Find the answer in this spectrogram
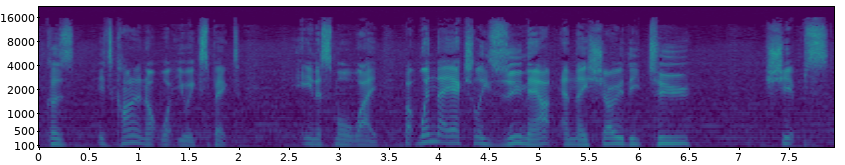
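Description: A man's voice: a little high, unhurried, soft background music. An Australian man speaking casually as a podcast guest, hedging and repeating words for emphasis. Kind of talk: casual chat.

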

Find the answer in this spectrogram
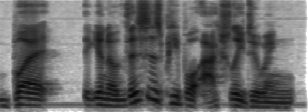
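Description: A man's voice: medium pitch, very animated, measured pace. A man chatting informally and enthusiastically on a podcast. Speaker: podcast speaker with theater background. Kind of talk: casual podcast chat.

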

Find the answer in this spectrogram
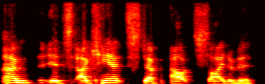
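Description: A man with a husky voice talking thoughtfully and articulately as a musician being interviewed. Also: sits high, slow, a bit bright. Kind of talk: reflective conversational interview.

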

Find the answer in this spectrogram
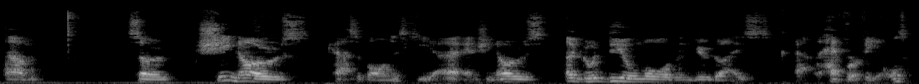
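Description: A man's voice: medium pitch, slow pace, a bit bright, recorded from a distance, a little hiss or hum, rough recording. A man running a tabletop game as game master, explaining a character at length with many ums and restarts. His voice is slightly worn.

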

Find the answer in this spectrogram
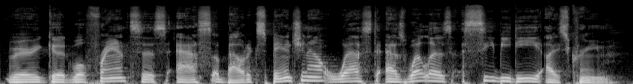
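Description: A man's voice: mid-range voice, expressive, a little slow, mellow. A man moderating an investor conference call, reading out questions from shareholders.

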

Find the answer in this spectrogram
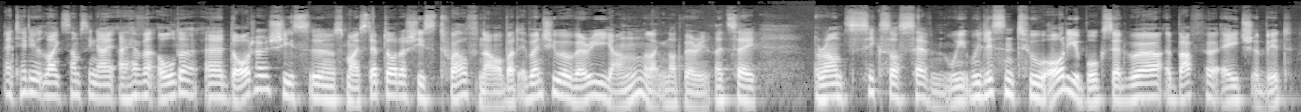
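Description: A man's voice: medium pitch, expressive, moderate pace, fairly bright tone, dry recording. A man hosting an interview, talking casually and hesitantly with many fillers and restarts. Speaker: podcast host.

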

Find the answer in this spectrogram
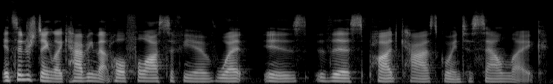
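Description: A woman's voice: deep voice, fairly even intonation, normal speed, bright, forceful tone. A woman co-hosting a podcast, chatting casually in a reflective, interested way. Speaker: podcast co-host. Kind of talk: casual conversational podcast talk.

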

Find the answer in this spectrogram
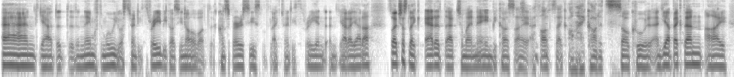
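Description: Podcast co-host: German-accented man, deeper register, very dry recording, loose conversational anecdotes. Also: steady tone, fast, vocal fry, hardly any pauses, dry recording. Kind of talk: casual chat, rambling anecdotes.

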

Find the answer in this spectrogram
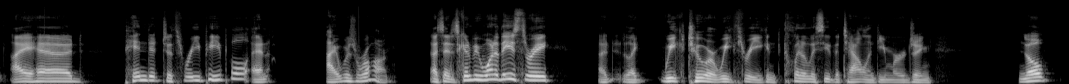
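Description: A man's voice: mid-range voice, creaky, no echo, clean studio sound. A man co-hosting a podcast, chatting casually about shows and retelling things in a conversational way with quoted asides. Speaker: podcast co-host. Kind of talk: casual chat reviewing TV shows.

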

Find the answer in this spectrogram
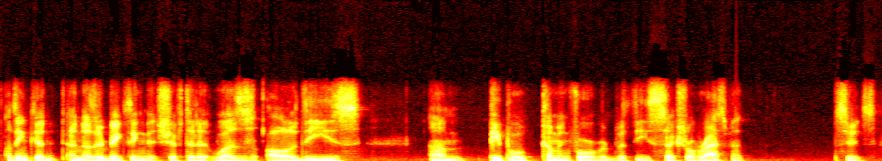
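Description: Low-voiced, earnest male guest, muffled. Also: fairly even intonation, measured pace, a little mellow, no room sound. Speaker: podcast guest. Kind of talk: casual chat.

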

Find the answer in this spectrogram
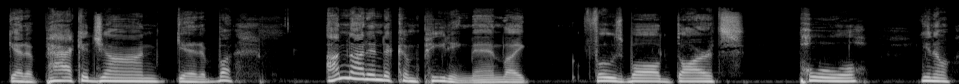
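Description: A man's voice: on the high side, darkish tone, no room sound, studio quality. A middle-aged man in casual sports chat, rambling along and repeating words for emphasis. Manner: chatty, rambling, emphatic repetition. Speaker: sports broadcaster.

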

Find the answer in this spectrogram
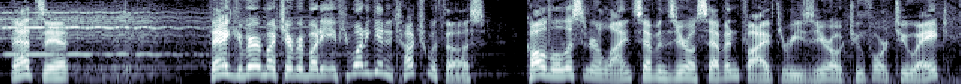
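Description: A man's voice: high-pitched, expressive, a little fast, a bit bright, soft background music. A man hosting a podcast in a casual, playful and enthusiastic chatting style. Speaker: podcast host.

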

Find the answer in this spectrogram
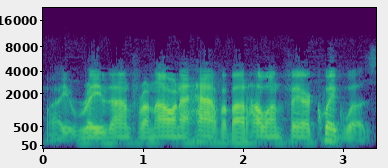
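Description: A man's voice: lowish voice, steady tone, a little fast, natural voice. An actor playing an urbane, self-mocking rich man's son in a glib, theatrical 1940s radio drama manner. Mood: urgent. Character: urbane, self-mocking wastrel heir, a man. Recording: muffled old radio recording.

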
